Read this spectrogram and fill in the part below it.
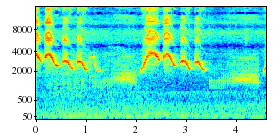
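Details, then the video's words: Asian pied starling in long rolling song, played to set quiet starlings singing. Two bursts of bright whistled notes that slide down in steps, each followed by a low, flat, reedy hum. "Jalak Suren Gacor Dor Ngerol Panjang Ampuh Buat Pancingan Jalak Macet Agar Bunyi"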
